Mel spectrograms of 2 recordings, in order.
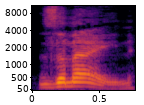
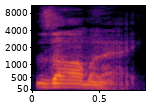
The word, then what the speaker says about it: Zalmane: And now I'm getting called Zamaine when it's pronounced Zalmane.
